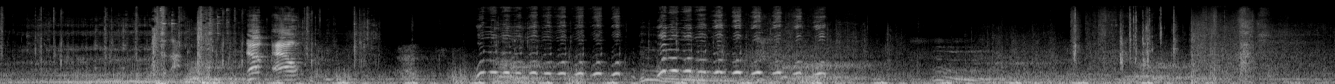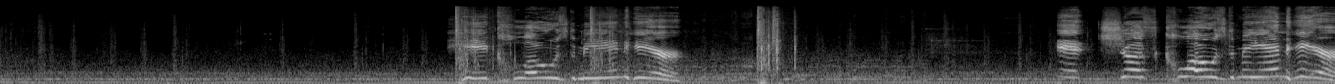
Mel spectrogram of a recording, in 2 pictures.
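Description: A man talks and exclaims with animation close to a microphone.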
